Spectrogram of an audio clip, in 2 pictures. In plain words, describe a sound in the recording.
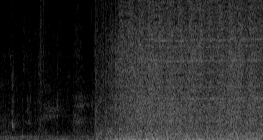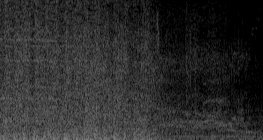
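Wet flesh squelches and tears.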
